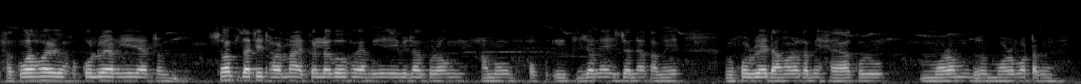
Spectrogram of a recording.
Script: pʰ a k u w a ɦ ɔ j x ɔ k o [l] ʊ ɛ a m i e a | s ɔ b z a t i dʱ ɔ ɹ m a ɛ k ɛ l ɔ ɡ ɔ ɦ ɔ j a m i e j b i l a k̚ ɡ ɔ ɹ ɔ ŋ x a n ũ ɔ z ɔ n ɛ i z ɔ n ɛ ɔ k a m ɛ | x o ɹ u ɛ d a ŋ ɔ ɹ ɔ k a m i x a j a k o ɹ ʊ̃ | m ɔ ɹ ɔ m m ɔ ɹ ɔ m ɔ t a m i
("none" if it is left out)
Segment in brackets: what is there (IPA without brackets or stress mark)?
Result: l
